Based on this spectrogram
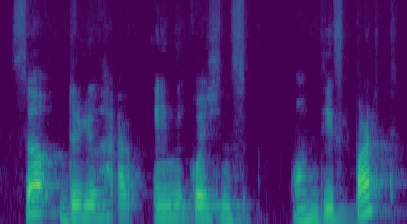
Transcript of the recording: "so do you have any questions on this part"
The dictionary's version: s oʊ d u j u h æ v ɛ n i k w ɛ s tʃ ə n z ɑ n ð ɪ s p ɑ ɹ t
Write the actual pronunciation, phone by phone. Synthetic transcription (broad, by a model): s oʊ d u j u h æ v ɛ n i k w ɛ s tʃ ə n s ɑ n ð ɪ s p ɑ ɹ t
